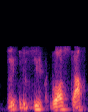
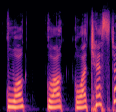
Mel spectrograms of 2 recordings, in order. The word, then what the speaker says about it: Gloucester: It's an area on Gloucester? How do you say that? Gloucester. Gloucester? Gloucester. It's like Worcestershire. Worcestershire sauce.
